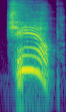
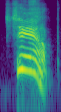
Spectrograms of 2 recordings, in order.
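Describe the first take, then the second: First: High, bright greeting call of Champ!. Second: High greeting call of Champ!, repeated. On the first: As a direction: hail him: "Champ!". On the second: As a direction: hail him again: "Champ!". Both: Retold or imitated. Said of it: "That's the word he said".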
